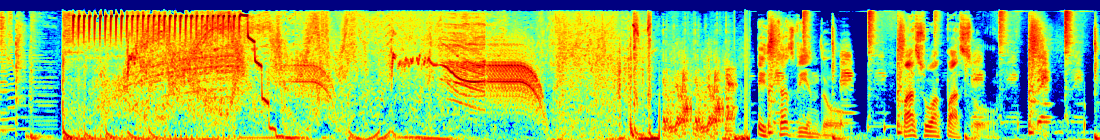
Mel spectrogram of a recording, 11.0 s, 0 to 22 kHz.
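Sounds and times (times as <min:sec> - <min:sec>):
electronic jingle over low bass: 0:00.6 - 0:03.1
sliding electronic tones: 0:00.6 - 0:04.9.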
